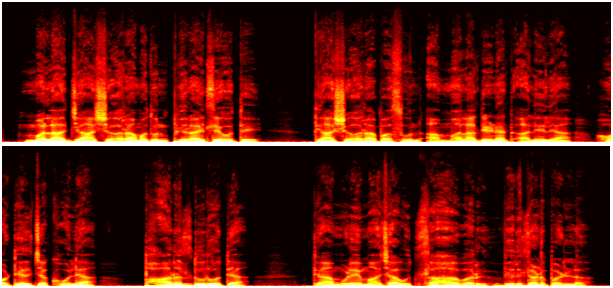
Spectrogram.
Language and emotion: Marathi, sad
